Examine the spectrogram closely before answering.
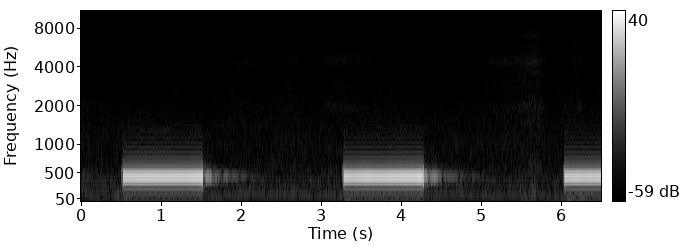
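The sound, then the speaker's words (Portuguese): Unanswered outgoing phone call ringback: loud, steady low-pitched tones about a second long, repeating every few seconds with silence between. Two full tones are heard, and a third is cut off at the end, with no voices. “vou tentando ligar”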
